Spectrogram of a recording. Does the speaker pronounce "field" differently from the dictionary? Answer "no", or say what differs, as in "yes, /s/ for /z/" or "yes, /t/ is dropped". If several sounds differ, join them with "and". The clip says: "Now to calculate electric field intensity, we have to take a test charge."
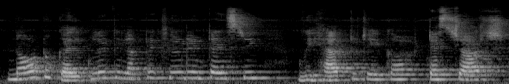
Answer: no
